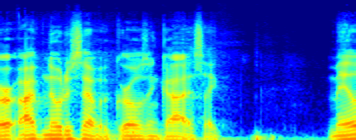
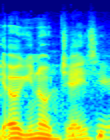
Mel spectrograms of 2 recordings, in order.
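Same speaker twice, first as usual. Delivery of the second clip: plain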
